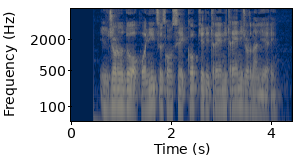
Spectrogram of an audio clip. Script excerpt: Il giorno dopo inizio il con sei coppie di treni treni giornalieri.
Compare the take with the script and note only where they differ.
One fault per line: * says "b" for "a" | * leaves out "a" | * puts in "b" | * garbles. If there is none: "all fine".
all fine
